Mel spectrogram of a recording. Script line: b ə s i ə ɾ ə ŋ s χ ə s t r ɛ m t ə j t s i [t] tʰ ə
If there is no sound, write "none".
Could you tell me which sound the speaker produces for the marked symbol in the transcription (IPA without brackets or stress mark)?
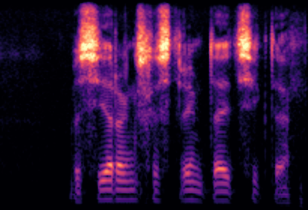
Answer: k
